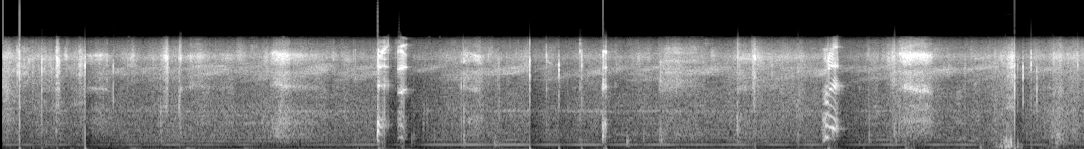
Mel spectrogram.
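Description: Sudden short gulping catches of breath recurring irregularly, several over about sixteen seconds against a low room hum; hiccups.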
